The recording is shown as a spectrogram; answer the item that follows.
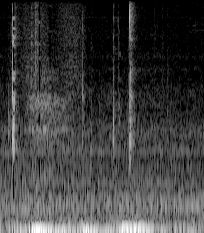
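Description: A few faint clicks of a computer keyboard, scattered keystrokes, with a soft low thump just over a second in.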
